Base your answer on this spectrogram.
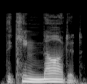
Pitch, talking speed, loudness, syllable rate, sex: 115 Hz, 205 wpm, -14 LUFS, 5.5 syllables/s, male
